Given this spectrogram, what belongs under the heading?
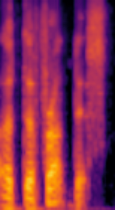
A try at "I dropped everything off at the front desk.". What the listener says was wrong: The front. So so there you said and drop everything. Yes, off at the front desk. You don't need to emphasize front. Just you just emphasized everything off at the front desk.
